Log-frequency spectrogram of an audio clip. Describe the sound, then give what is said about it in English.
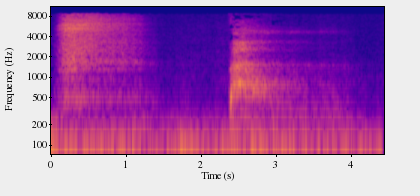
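People take deep breaths in during prayer, giving a loud, airy rushing inhale, then a short lull, then a second breath that starts sharply and fades over about a second and a half. “And now, just prophetically, we breathe you in, Holy Spirit.”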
